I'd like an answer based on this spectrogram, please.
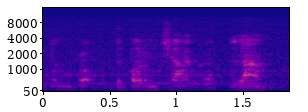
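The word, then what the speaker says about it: लं: Starting from the the bottom chakra, lam, l a m, then vam, ram, yam, and then ham, then om, and then silent.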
